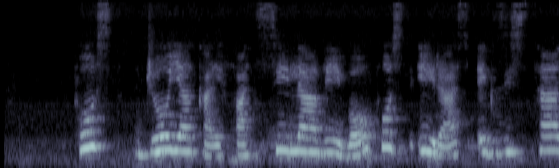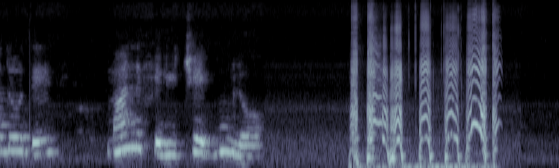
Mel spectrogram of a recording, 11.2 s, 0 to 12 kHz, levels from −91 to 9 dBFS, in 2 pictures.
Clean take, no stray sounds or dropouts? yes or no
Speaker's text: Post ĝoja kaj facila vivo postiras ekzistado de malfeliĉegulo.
no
